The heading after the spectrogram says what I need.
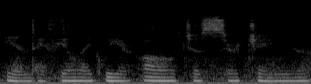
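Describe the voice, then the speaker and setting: Very slow whispering ASMR woman. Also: low-pitched, monotone, noisy background. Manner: hushed, unhurried, with pauses between short phrases. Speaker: ASMR host.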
